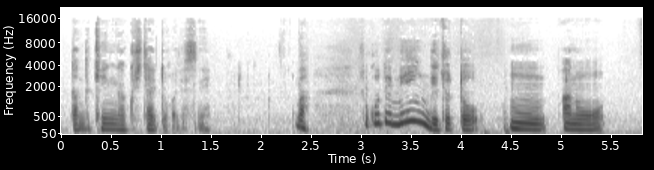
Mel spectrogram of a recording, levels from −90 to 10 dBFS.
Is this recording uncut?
no; 1 cut; at 4.9 s

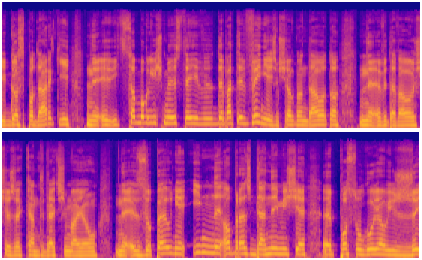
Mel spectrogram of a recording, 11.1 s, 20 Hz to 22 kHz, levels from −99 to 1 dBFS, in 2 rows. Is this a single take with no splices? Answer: no; 2 cuts; at 3.7 s, 8.9 s

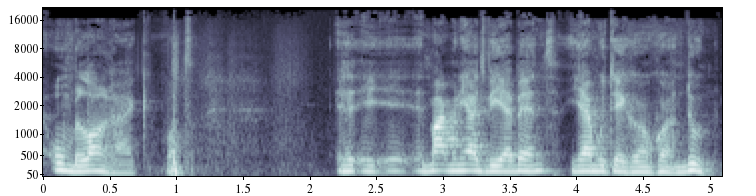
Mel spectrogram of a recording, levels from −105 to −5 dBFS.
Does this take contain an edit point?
no; 0 cuts

